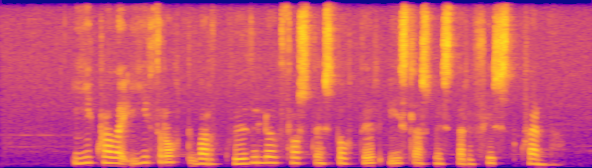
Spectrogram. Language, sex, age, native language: Icelandic, female, 50-59, Icelandic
